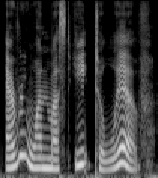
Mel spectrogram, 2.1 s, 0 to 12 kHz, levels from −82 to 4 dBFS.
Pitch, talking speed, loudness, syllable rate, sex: 230 Hz, 170 wpm, -17 LUFS, 4.8 syllables/s, female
